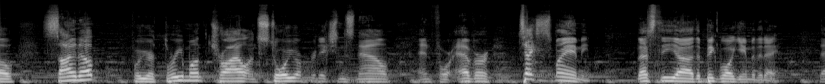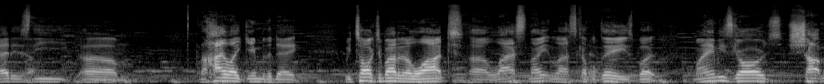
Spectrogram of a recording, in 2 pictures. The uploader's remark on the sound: live from Stadium Swim in Las Vegas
